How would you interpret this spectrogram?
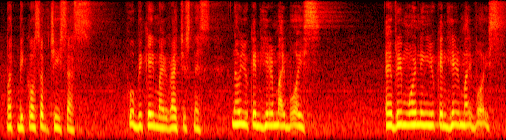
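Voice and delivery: hushed, grateful talk with God; quiet confession turning to gratitude; humble prayer. Acted. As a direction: pray it softly and intimately. Voices a believer's prayer to God.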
